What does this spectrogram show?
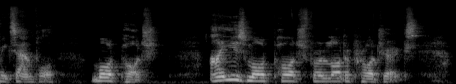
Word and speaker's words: Mod Podge: I use Mod Podge for a lot of projects.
